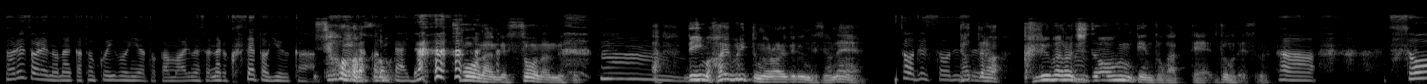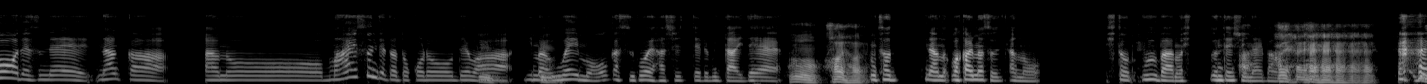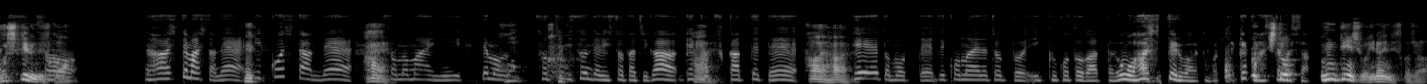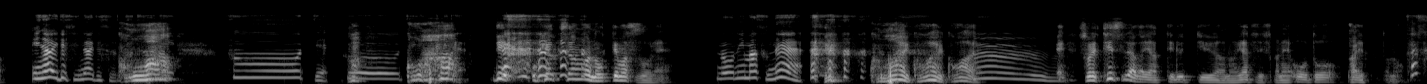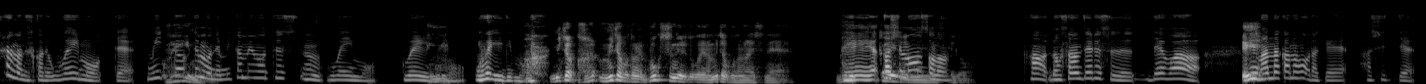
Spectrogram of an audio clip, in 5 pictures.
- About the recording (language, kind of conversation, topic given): Japanese, unstructured, テクノロジーは私たちの生活をどのように変えたと思いますか？
- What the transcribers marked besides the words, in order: laugh; other background noise; chuckle; chuckle; unintelligible speech; tapping; chuckle; chuckle; in English: "ウェイ"; unintelligible speech; in English: "ウェイ"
